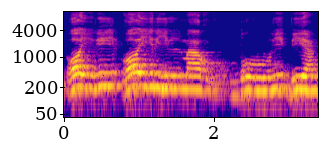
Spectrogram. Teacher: ba huruf syiddah, kemah. Ba jahar terang. Jangan ambil v, jangan v.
